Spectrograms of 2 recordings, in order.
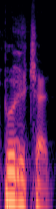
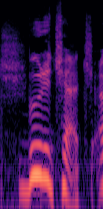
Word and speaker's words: Buttigieg: Buttigieg. – Buttigieg.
